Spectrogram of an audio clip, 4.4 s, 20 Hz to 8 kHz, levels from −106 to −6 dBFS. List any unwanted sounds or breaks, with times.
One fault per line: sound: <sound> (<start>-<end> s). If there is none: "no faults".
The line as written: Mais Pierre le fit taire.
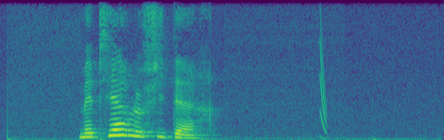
sound: chirp (3.2-3.3 s)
